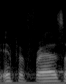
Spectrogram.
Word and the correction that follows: Epaphras: I think uh, Ephras, Epaphras, Epaphras, okay, Epaphras.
